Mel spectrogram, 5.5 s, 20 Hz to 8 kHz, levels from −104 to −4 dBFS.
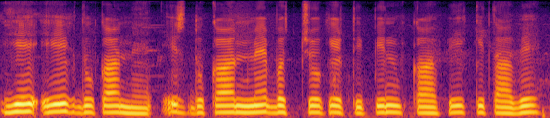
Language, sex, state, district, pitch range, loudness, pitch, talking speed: Hindi, female, Uttar Pradesh, Saharanpur, 155-170 Hz, -15 LUFS, 165 Hz, 130 wpm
